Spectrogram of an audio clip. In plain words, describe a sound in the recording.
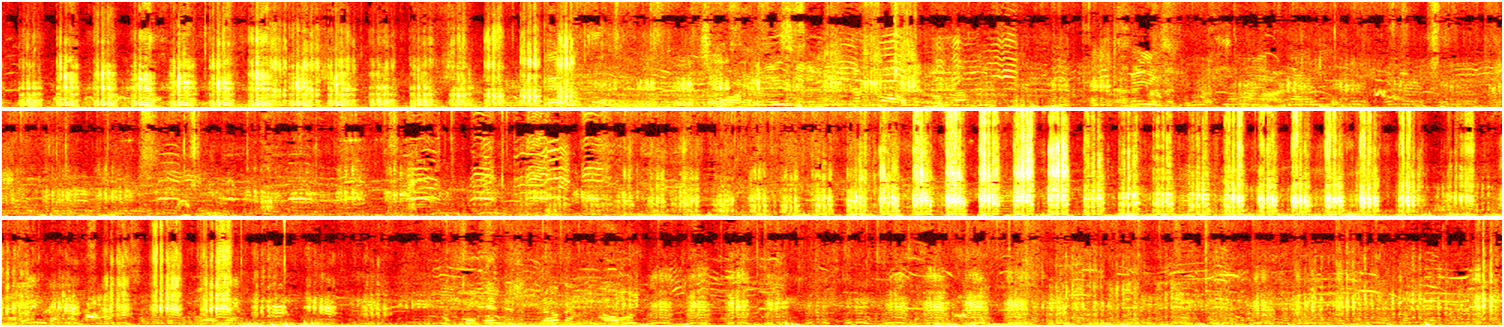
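A dense colony of gannets calls with harsh, rasping cries throughout.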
